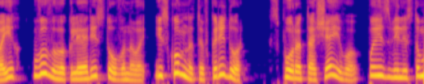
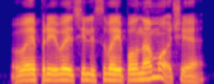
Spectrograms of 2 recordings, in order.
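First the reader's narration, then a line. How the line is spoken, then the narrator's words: Bored voice. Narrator (Russian): скучным голосом сказал серый офицер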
